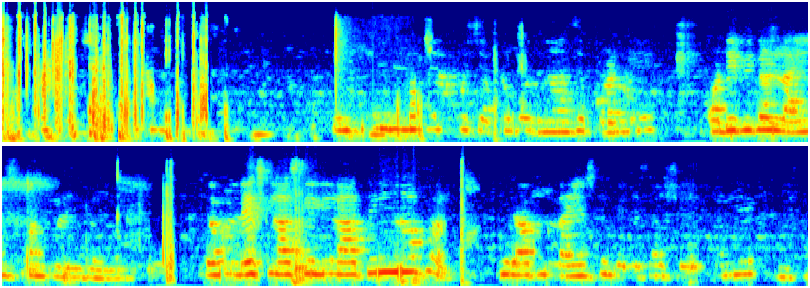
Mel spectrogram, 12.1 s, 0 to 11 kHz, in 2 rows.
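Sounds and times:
computer keyboard typing: 0.0s - 1.8s.

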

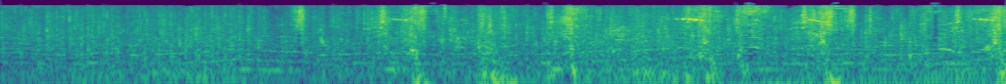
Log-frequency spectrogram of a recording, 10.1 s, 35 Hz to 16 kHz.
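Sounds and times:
armoured soldiers charging on foot: 0.0s - 9.8s
dramatic music: 0.0s - 10.0s.

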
